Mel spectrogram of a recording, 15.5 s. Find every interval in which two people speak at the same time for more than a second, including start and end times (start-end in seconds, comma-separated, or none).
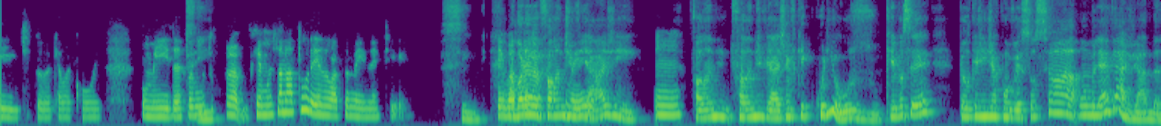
6.7-8.0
